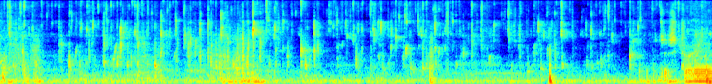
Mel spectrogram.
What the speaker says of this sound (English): Just draining the rest of that fluid out.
